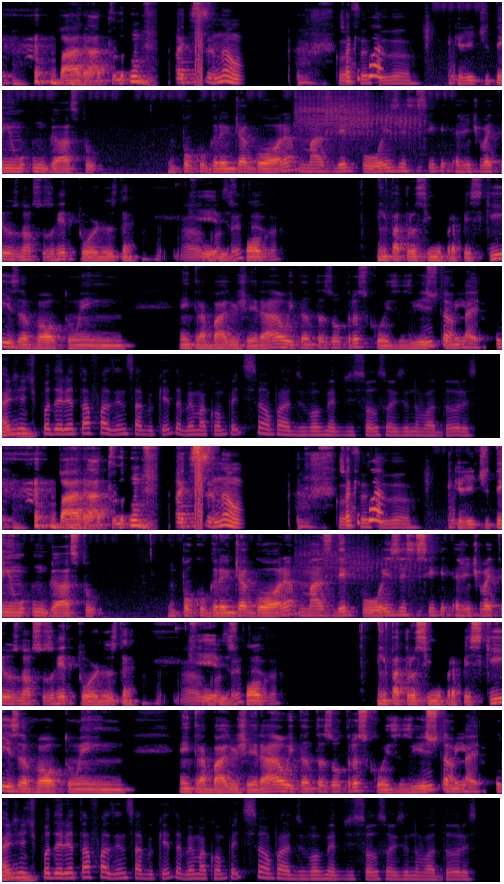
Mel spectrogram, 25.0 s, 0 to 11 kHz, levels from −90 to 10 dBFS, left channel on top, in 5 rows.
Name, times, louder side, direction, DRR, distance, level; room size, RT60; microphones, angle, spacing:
voice 1, 0.0-2.4 3.0-3.8 4.5-6.0 6.7-11.4 11.9-12.7 13.8-16.3 16.8-19.7 20.0-20.3, right 4 dB, 90° right, 3.1 m, -33 dB
voice 2, 2.9-4.1 11.8-12.8 19.2-24.7, equal, 10° right, 6.4 m, -42 dB
sound 1, 4.2-9.6, left 7 dB, 25° left, 5.2 m, -52 dB
head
